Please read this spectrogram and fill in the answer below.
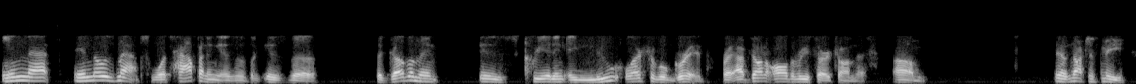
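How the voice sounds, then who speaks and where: A man's voice: mid-range voice, animated, moderate pace, dry recording. A man with a Boston accent calling in to a radio show, explaining at length with rambling emphasis. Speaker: caller. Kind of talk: call-in radio talk. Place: home, with his wife beside him. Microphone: speakerphone, then handset. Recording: dry phone line.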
